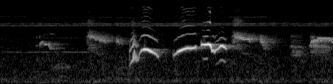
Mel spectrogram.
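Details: Oriental magpie-robin, black-breasted type, singing a relaxed rolling phrase meant to lure a reluctant bird into song: soft buzzy notes building into loud looping whistles that rise and fall, then fading warbles, over a steady faint high whine.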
